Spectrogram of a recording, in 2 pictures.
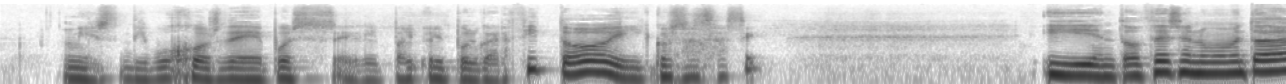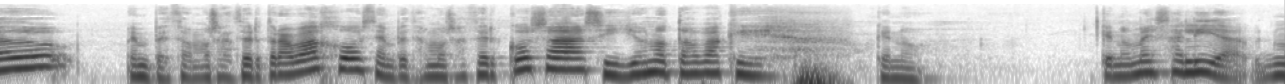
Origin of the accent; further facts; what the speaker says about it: Aragon, Spain; mi familia y yo somos de las Tierras del Ebre, del lado de Aragón. Con lo cual hablábamos el mismo catalán sonando igual.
